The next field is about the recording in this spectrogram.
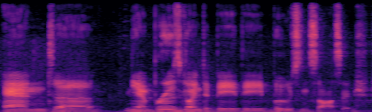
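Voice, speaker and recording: A man casually improvising narration for a tabletop role-playing game, haltingly and with many asides. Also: mid-range voice, little pitch movement, a little hiss or hum. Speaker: tabletop role-play player narrating scenes.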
